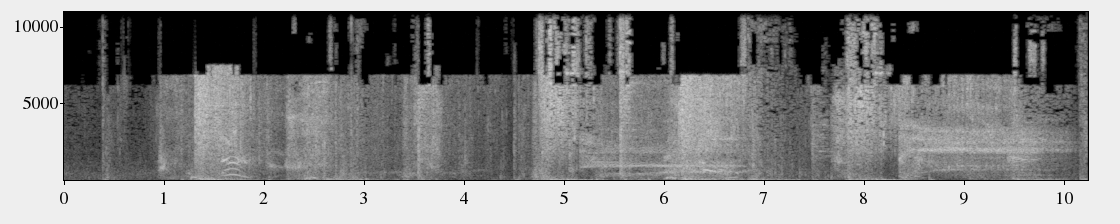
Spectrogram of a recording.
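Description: Metal swords clash and slash in a fight.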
